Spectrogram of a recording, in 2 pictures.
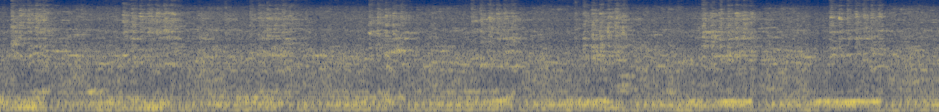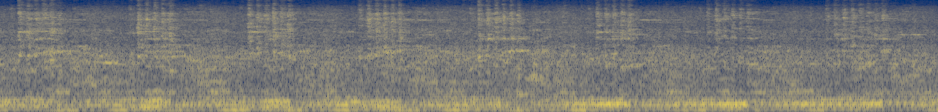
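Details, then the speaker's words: Toro TimeCutter riding mower running without choke after repairs: uneven pulsing of about a hundred surges a minute that never settles, acting like it's running out of gas. Still runs poorly without choke. "Yeah, it's going to do it again. It's acting like it's running out of gas."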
